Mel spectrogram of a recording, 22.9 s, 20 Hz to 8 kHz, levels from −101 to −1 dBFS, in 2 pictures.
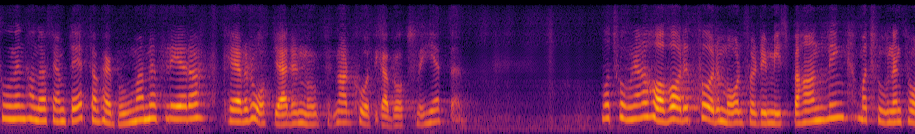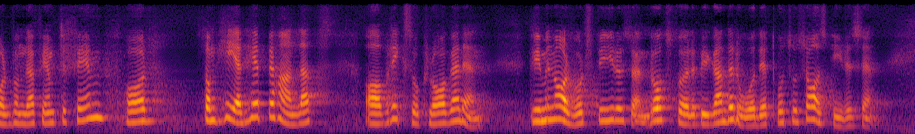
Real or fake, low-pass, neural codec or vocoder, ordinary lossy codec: fake; 7.2 kHz; codec, 24 kHz, 0.5 kbps, DualCodec; none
